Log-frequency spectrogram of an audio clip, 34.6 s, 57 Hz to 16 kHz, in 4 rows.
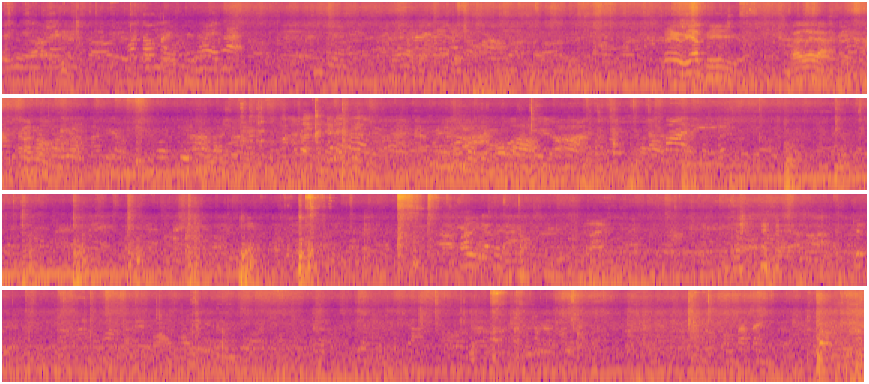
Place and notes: Ln., Sec., Jinshan S. Rd., Zhongzheng Dist., Taipei City - Traditional markets
Taipei City, Taiwan, 3 November 2012, ~08:00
